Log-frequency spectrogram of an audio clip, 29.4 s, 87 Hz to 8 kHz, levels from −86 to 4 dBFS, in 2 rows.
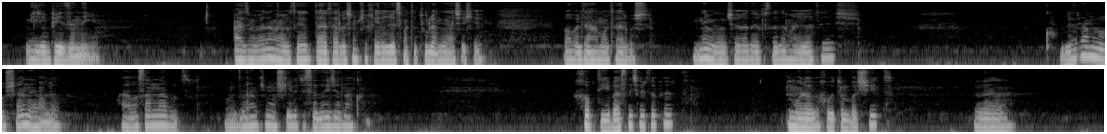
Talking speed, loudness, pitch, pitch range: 90 wpm, -32 LUFS, 110 Hz, 105-120 Hz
